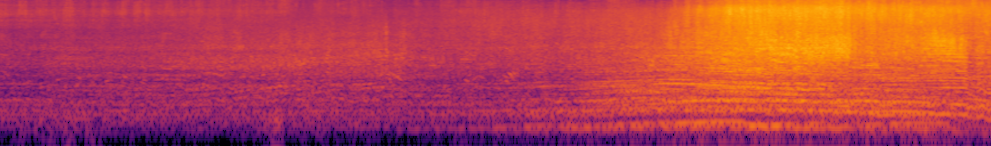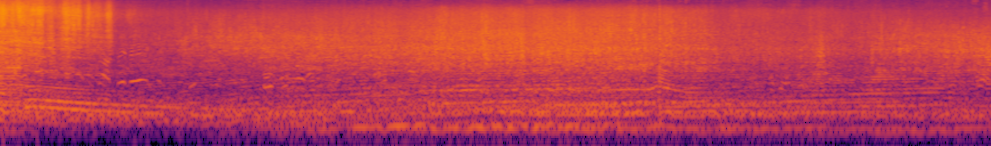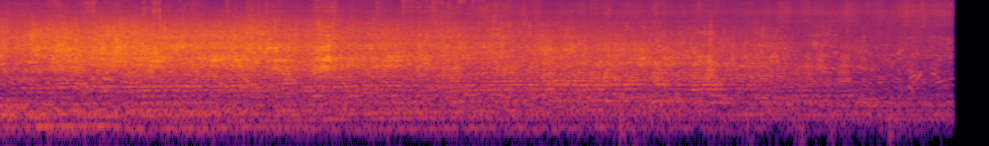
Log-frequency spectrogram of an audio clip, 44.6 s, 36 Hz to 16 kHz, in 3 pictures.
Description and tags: Motorbike Race - Loud Ride By 02
Recorded at trackside on a Zoom H4N at the Anglesey Race Circuit, North Wales.
Atmosphere, Bikes, Drive, Engine, Field-Recording, Motorbikes, Noise, Outdoors, Race, Racing, Speed, Sport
